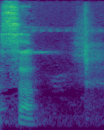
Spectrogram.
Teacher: और स यानी कि दंत मूल, दांत के मसूड़े से टकरा करके ये स बोला जाता है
